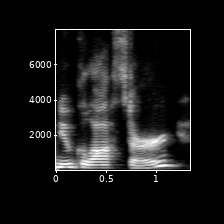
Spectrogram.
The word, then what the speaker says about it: New Gloucester: So Holly, tell me a little bit about where you are at and like pronounce the name of your town for me. So I live in New Gloucester, and I am in technically the Sebago Lakes region.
